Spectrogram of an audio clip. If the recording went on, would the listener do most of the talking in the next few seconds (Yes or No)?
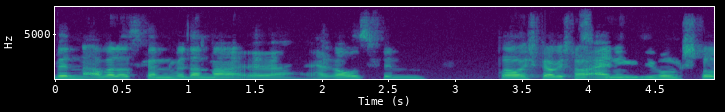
No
